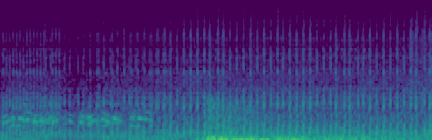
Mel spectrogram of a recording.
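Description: Sustained machine-gun fire from a bomber's turret guns in the video game Bomber Crew, a dense rapid rattle that swells louder partway through amid engine drone and flak, with a voice giving orders over it.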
